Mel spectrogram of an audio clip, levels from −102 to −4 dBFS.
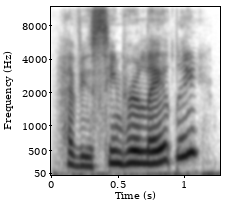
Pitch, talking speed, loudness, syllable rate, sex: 270 Hz, 235 wpm, -15 LUFS, 7.0 syllables/s, female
